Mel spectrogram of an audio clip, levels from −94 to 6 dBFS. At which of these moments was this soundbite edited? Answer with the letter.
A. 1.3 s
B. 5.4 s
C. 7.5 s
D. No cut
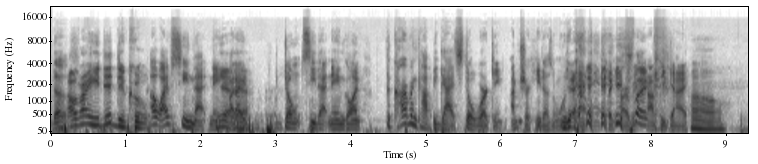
A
